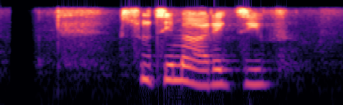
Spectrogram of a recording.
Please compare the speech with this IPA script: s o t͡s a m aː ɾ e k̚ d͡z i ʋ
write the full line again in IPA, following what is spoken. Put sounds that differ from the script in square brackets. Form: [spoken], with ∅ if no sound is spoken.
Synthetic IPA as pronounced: s [u] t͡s [i] m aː ɾ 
